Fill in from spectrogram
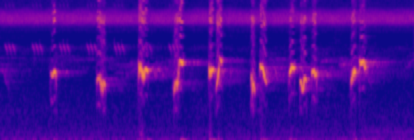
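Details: Yellow-vented bulbul song, played to prompt silent, stalled trucuk birds to answer: short bubbly chirped notes, single or in quick pairs, spaced about every half second, over a steady thin high hiss and faint repeated ticking.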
